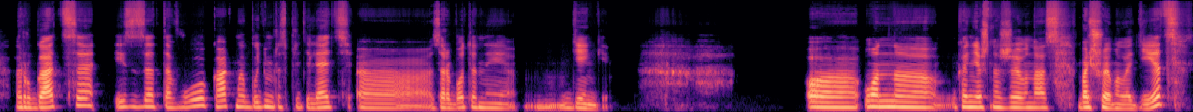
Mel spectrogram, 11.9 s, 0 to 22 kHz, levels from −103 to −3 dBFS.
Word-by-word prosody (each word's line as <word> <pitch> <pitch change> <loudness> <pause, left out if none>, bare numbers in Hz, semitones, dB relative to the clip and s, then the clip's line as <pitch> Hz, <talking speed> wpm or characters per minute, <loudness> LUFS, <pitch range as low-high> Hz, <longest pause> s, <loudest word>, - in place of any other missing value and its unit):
ругаться 190 +7 +2 0.2
из-за 205 +1 -3
того, 190 +8 -3
как 215 -1 0
мы 205 -1 -1
будем 190 +1 -3
распределять, 180 0 -4
а, 160 - -5
заработанные, 170 -1 -3
м, 90 - -9
деньги. 160 -5 -4 2.0
А, 185 -2 +4
он, 205 0 +5 0.6
конечно 190 -1 +2
же, 175 +1 +1
у - - -4
нас 175 -1 -1 0.2
большой 185 -1 +4
молодец. 155 - 0
180 Hz, 95 wpm, -23 LUFS, 170-200 Hz, 2.0 s, он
